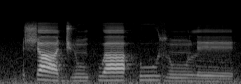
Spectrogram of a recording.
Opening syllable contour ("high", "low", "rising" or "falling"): falling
